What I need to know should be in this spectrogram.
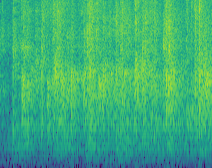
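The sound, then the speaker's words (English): A church audience applauds in a dense, continuous wash of many clapping hands that swells near the start and again toward the end. “give our pastors a clap”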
